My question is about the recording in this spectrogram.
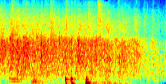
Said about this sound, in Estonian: nii et anname veel ühe sooja aplausi siia.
